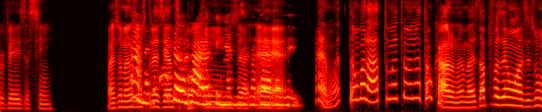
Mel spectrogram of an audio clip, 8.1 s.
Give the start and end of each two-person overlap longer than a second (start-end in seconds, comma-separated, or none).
1.9-4.3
